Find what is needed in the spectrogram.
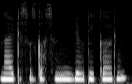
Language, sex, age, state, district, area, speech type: Kashmiri, female, 18-30, Jammu and Kashmir, Bandipora, rural, spontaneous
